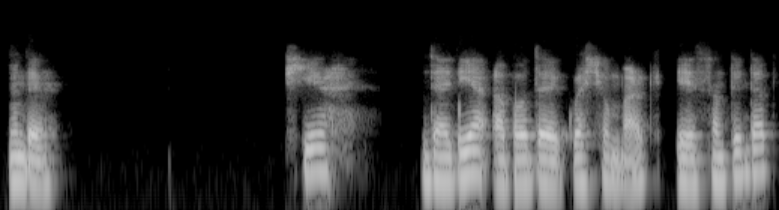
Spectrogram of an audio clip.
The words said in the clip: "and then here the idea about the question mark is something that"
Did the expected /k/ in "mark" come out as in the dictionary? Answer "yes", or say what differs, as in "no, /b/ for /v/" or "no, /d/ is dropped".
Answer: yes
